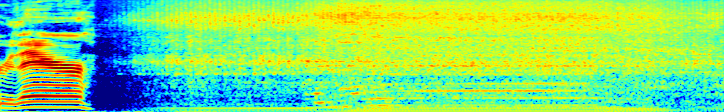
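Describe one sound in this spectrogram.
A diesel engine idles with a steady low hum.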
